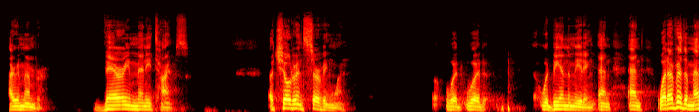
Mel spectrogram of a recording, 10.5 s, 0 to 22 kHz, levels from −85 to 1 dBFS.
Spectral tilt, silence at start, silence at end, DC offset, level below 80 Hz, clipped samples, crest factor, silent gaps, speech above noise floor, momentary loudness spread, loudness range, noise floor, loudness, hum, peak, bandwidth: -6.5 dB/octave; 0.15 s; 0 s; under 0.1%; -54 dBFS; under 0.1%; 20 dB; 0.94-0.99 s, 2.96-3.05 s, 5.62-6.47 s; 42 dB; 16 LU; 4 LU; -64 dBFS; -23 LUFS; none; -4 dBFS; 12.5 kHz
